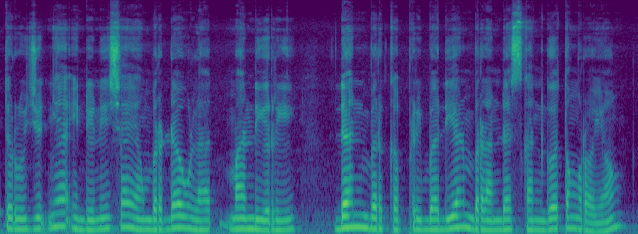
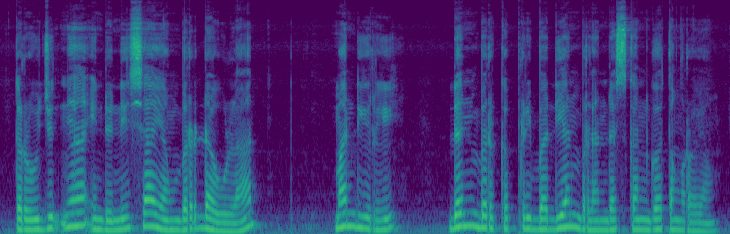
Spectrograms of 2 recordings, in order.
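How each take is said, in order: Both takes have the same delivery.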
